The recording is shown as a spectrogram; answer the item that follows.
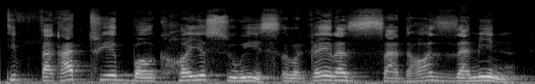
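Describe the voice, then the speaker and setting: Man preaching a storytelling sermon. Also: a little high. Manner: storytelling, swings from soft asides to emphatic exhortation. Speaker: cleric.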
